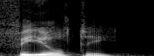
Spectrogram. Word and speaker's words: fealty: Have you ever heard of the oath of fealty? – No. – Okay, well, you may want to look it up. Oath, O-A-T-H, just like of fealty, and it's spelled F-E-A-L-T-Y, fealty.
